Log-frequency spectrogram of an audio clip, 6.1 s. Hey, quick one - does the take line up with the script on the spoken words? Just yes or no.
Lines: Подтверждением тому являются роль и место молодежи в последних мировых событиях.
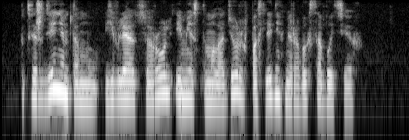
yes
